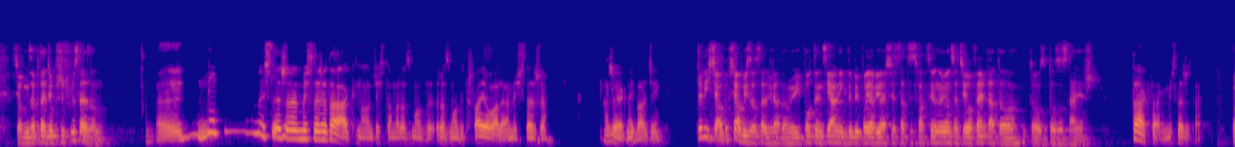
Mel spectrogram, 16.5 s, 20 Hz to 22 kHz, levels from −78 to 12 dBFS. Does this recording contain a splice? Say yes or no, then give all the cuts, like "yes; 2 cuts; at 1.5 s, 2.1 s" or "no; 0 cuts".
no; 0 cuts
